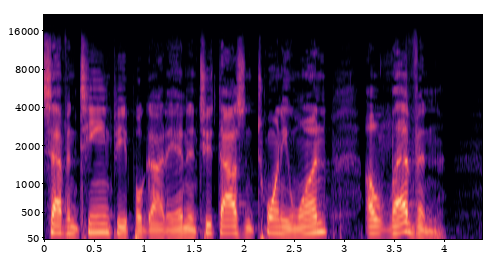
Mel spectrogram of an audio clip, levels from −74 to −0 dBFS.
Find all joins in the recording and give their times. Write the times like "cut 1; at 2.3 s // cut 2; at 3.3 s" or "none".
none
